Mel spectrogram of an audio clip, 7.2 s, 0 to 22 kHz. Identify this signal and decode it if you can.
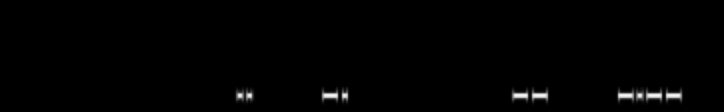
Morse code, heard as a keyed tone, about 25 wpm, spaced as for 10 wpm, 600 Hz. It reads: IN MY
